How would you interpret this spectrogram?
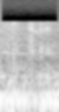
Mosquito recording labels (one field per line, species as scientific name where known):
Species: mosquito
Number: one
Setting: cup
